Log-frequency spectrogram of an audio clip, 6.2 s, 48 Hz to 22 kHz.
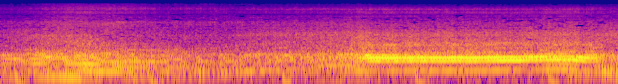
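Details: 2017 Honda Beat scooter pulling with a rough, uneven note that stumbles and sputters as the throttle opens, losing power.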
